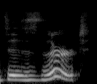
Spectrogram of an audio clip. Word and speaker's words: dessert: tricky because the word desert and dessert are almost the same but dessert has two s's and it's stressed on the second syllable so we say dessert dessert whereas number one is Desert desert okay so who can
